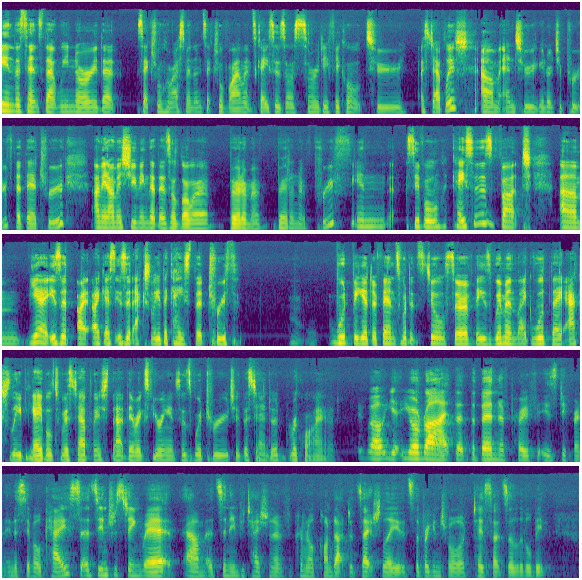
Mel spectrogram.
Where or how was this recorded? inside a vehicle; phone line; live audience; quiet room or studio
live audience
